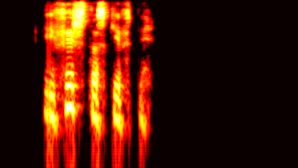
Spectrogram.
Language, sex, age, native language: Icelandic, female, 60-69, Icelandic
